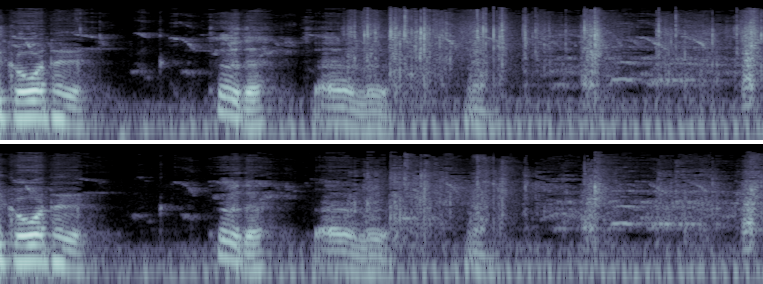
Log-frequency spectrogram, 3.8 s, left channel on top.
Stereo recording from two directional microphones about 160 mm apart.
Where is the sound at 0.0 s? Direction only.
15° left (ahead or behind).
